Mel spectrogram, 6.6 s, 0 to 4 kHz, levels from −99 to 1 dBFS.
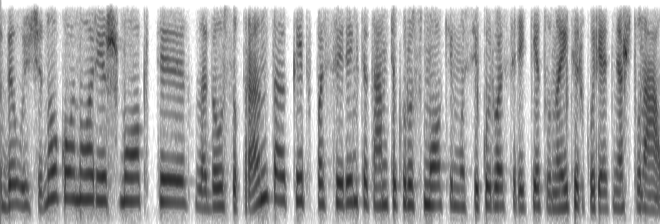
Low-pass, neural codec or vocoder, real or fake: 3.6 kHz; none; real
